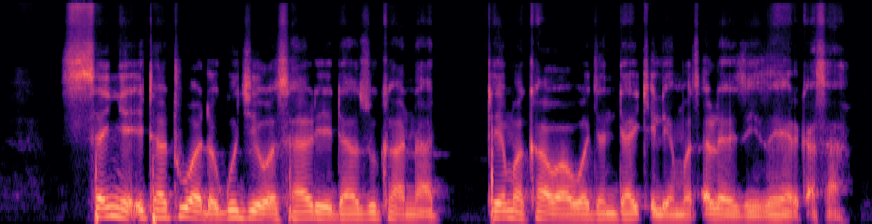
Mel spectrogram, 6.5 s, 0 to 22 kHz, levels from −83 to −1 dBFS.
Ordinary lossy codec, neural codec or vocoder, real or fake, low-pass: none; autoencoder, 48 kHz, 128 numbers a frame, DAC-VAE, trained on Japanese speech; fake; none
